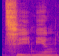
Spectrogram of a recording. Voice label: "qi3 ming2", Chinese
